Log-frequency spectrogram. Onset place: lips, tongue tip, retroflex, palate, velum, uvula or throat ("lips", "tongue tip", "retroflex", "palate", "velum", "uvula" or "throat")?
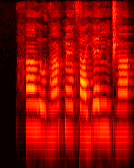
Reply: throat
